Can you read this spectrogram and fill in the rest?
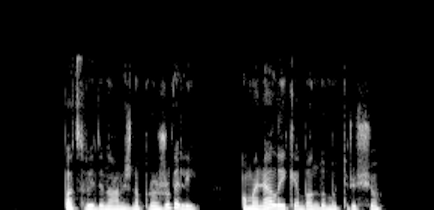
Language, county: Lithuanian, Telšiai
